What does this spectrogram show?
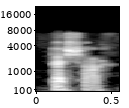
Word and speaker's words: Pesach: Still, of course, among the Jewish people, Pesach is Pesach, and pronounce it Milel. Okay, Pesach.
